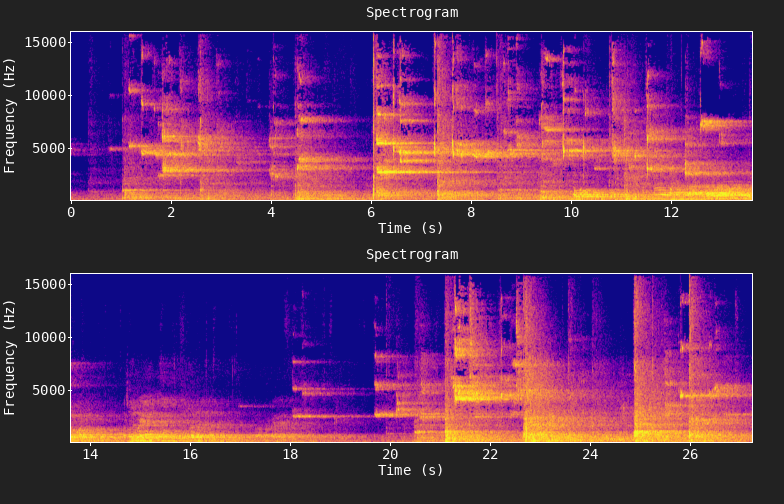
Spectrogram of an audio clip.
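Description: Badminton rackets smack a shuttlecock back and forth in an echoing hall.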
